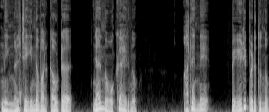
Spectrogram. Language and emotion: Malayalam, fearful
